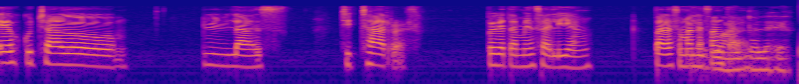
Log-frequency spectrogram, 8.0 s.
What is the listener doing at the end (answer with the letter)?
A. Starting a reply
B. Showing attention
A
